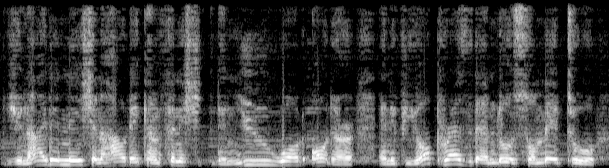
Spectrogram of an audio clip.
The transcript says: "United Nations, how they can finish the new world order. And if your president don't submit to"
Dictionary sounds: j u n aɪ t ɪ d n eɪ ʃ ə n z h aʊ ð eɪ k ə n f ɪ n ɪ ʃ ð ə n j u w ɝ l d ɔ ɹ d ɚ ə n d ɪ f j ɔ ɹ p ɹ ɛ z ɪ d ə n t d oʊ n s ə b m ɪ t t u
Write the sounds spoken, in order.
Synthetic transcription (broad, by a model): j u n aɪ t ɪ d n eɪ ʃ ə n h aʊ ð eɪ k ə n f ɪ n ɪ ʃ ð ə n j u w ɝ l d ɔ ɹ d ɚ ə n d ɪ f j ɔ p ɹ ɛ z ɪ d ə n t d oʊ n s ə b m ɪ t t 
